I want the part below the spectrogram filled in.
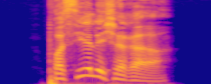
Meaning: inflection of possierlich: 1. strong/mixed nominative masculine singular comparative degree 2. strong genitive/dative feminine singular comparative degree 3. strong genitive plural comparative degree
- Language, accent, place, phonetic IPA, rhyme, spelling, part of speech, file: German, Germany, Berlin, [pɔˈsiːɐ̯lɪçəʁɐ], -iːɐ̯lɪçəʁɐ, possierlicherer, adjective, De-possierlicherer.ogg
